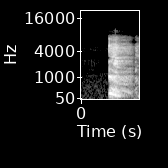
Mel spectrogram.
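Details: A single rough, voiced throat-clearing burst after silence, from a person who had hiccups; throat clearing.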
